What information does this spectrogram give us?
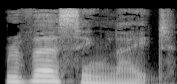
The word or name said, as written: reversing light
